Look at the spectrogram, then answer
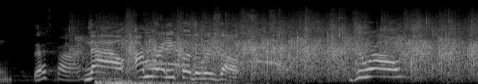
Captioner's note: audience applauds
